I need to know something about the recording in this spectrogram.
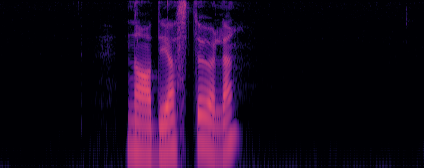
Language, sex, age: Norwegian, female, 30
